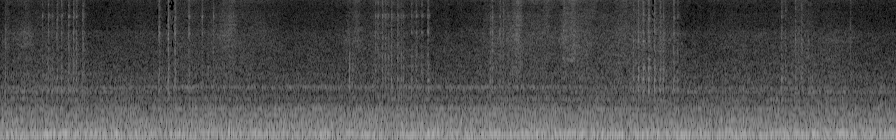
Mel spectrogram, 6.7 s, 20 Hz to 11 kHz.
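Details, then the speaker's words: 2021 VW Tiguan R-Line 2.0 TDI 200 4MOTION DSG cabin; dry, scratchy creaks in bursts as the steering wheel turns, both parked and driving, over a quiet cabin hum; creaking steering column suspected, unconfirmed. "Tak, kierownica podczas kręcenia skrzypi i to zarówno na postoju, jak i podczas jazdy."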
